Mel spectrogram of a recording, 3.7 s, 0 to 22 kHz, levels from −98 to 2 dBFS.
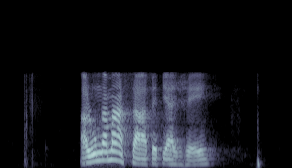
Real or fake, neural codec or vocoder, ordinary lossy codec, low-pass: fake; vocoder, 24 kHz, 100 mel bands, Vocos; AAC, 24 kbps; 3.6 kHz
